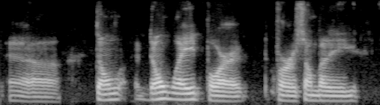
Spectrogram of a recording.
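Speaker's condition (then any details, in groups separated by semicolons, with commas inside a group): ALS; leg onset, later arm weakness; speech issues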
